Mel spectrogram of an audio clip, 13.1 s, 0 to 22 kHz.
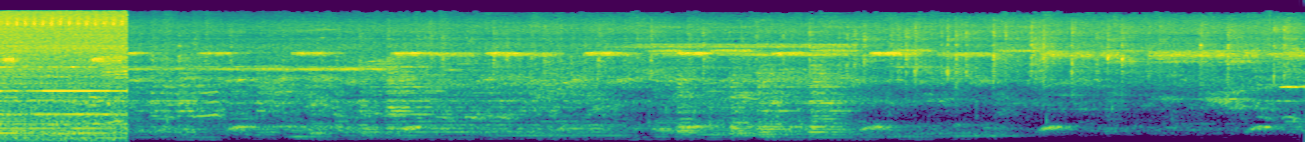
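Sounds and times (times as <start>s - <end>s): soft background music: 0.0s - 9.2s.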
